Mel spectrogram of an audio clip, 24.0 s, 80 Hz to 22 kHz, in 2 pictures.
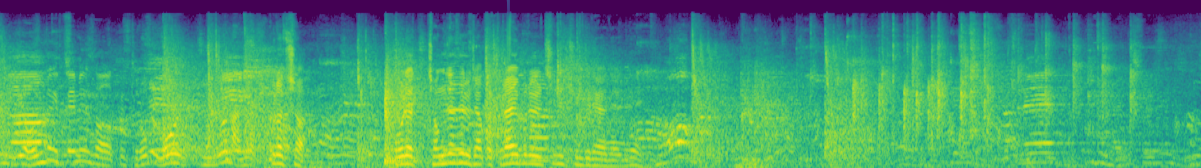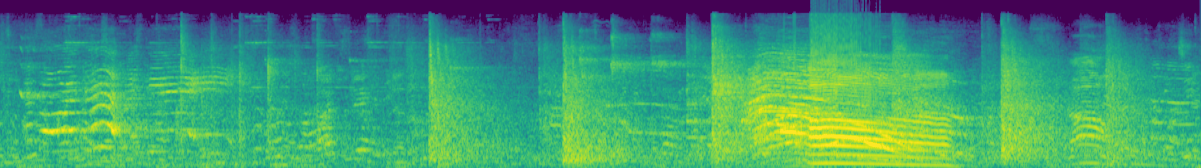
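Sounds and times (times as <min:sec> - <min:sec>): squash ball hitting rackets and walls: 0:17.4 - 0:18.3.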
